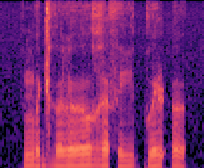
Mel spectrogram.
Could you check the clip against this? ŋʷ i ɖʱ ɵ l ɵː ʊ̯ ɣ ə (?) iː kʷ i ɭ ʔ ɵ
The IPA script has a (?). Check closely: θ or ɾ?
θ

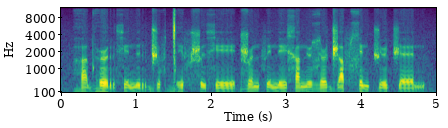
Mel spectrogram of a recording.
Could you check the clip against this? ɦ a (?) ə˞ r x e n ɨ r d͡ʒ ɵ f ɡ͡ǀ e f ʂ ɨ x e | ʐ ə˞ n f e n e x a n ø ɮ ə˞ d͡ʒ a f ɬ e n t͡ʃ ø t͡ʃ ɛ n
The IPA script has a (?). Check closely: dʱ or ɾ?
dʱ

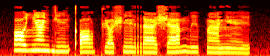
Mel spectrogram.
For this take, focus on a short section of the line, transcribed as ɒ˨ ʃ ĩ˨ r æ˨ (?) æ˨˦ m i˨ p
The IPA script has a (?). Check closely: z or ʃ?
ʃ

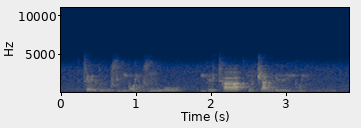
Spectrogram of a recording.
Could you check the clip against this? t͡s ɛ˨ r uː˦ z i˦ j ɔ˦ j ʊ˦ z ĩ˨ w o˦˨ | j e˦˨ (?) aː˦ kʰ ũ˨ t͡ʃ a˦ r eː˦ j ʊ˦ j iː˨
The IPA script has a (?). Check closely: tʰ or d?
tʰ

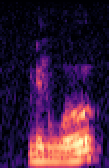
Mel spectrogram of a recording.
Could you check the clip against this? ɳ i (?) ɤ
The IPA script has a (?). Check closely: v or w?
w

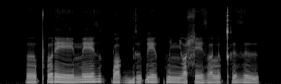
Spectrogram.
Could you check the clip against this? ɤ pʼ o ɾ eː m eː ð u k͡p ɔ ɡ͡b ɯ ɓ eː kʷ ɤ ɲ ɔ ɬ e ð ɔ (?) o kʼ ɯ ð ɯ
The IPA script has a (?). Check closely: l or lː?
l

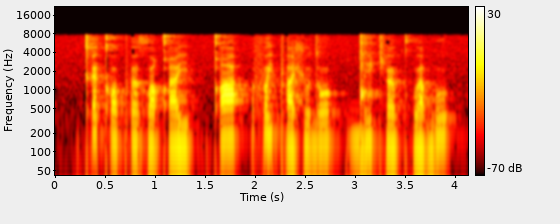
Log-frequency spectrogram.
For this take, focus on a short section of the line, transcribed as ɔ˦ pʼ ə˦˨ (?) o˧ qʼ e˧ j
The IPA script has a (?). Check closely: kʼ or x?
x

